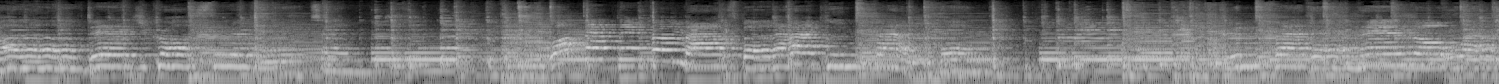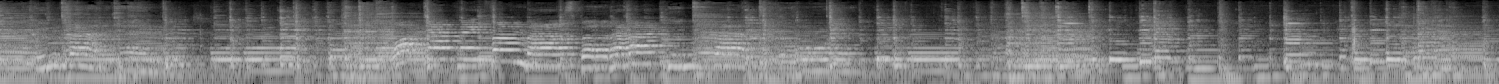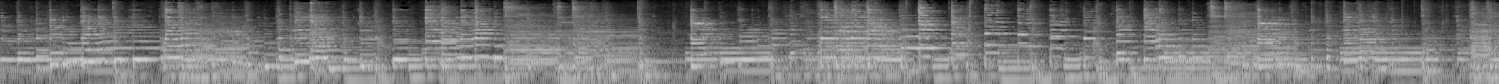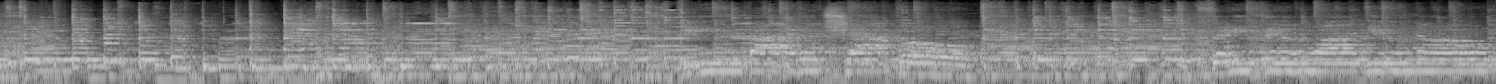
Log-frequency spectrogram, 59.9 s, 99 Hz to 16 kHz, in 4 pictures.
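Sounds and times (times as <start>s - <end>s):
acoustic guitar: 0.0s - 59.9s
mandolin lead line: 0.0s - 59.9s.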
